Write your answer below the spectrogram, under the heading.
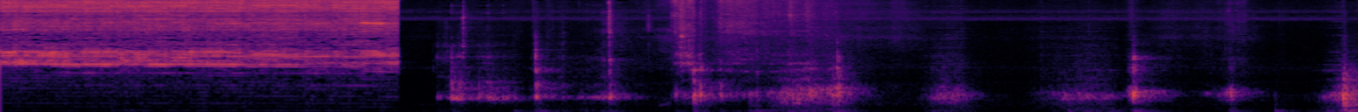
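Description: Angle grinder cutting into a clamped steel ballscrew: a steady high hiss with a held motor whine that stops abruptly about two and a half seconds in. After it come irregular clinks, knocks and scrapes of steel parts being handled on the cast-iron XY table.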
